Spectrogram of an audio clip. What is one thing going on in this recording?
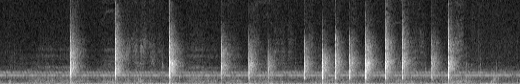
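Chalk taps and scrapes on a blackboard in short, quick strokes.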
